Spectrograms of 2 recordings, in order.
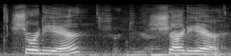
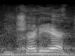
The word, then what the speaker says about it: Chartier: I hope I've pronounced that correctly, Miss Chartier. Our Lake City students, do they know? Yes. Say it again. Chartier. Chartier.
